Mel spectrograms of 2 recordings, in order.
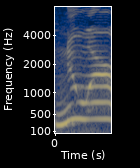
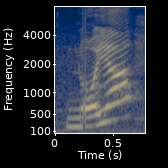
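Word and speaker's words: Neuer: annoya which a lot of people think it's pronounced newer or something like that but it's neuaya it's new year i always said newer is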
